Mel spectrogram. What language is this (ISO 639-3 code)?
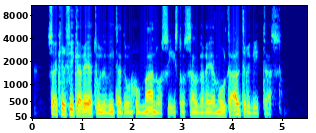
ina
